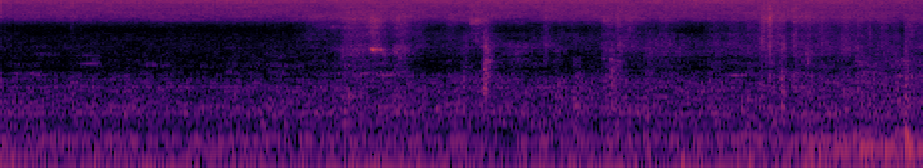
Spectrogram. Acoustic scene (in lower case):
bus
